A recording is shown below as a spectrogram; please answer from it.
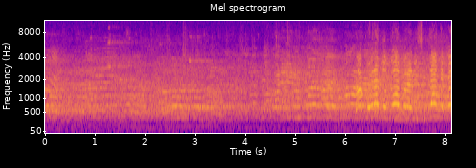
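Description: Murmur of spectators and overlapping voices in a basketball gym, growing louder in the last few seconds.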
